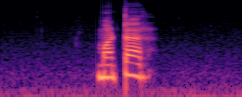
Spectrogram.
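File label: "matar", Urdu; مٹر; [məʈər] (maṭar); グリーンピース（男）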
